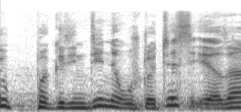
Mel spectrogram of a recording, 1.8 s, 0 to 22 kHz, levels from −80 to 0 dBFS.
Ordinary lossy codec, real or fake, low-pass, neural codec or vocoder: AAC, 96 kbps; fake; 14.4 kHz; vocoder, 44.1 kHz, 128 mel bands every 256 samples, BigVGAN v2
